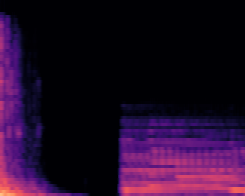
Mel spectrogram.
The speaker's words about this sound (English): I sat in stunned silence as I heard the bathroom door close.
